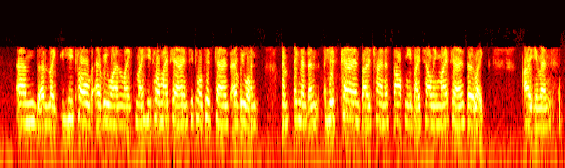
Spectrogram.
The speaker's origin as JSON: {"language": "English", "country": "Armenia", "tie": "born or raised there", "lives_now": "United States", "said": "I guess that's like the way we were raised in Armenia."}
